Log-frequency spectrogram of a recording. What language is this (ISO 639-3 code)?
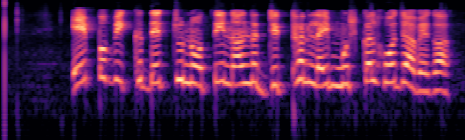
pan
